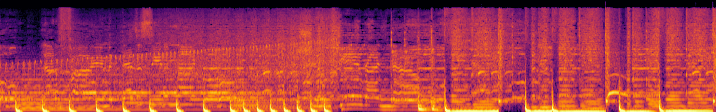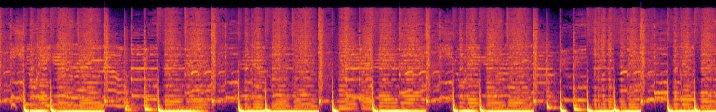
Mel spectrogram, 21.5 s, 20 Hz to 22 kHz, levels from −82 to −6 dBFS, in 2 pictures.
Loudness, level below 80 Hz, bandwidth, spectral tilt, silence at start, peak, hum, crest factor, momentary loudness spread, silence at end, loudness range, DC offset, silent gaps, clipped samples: -13 LUFS; -12 dBFS; 16.5 kHz; -4.5 dB/octave; 0 s; 0 dBFS; none; 10 dB; 5 LU; 0 s; 2 LU; under 0.1%; none; under 0.1%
